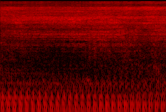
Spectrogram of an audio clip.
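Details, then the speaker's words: Pressurised sprinkler irrigation line being winterized, with the supply shut off and a hose bib opened. A steady loud hiss of water and air rushing out until the pressure runs out. Pressure release through open hose bib. "you can hear it releasing all this pressure. It'll run itself out of steam here in just a minute."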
